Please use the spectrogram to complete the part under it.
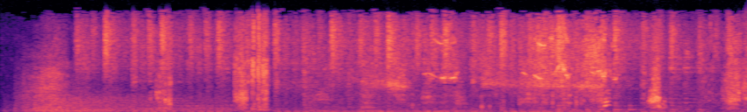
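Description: Four dogs attacking and biting a bite-force meter, with dense growling, snarling and scuffling throughout, loud and close, with busy mixed sounds layered over the animals.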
